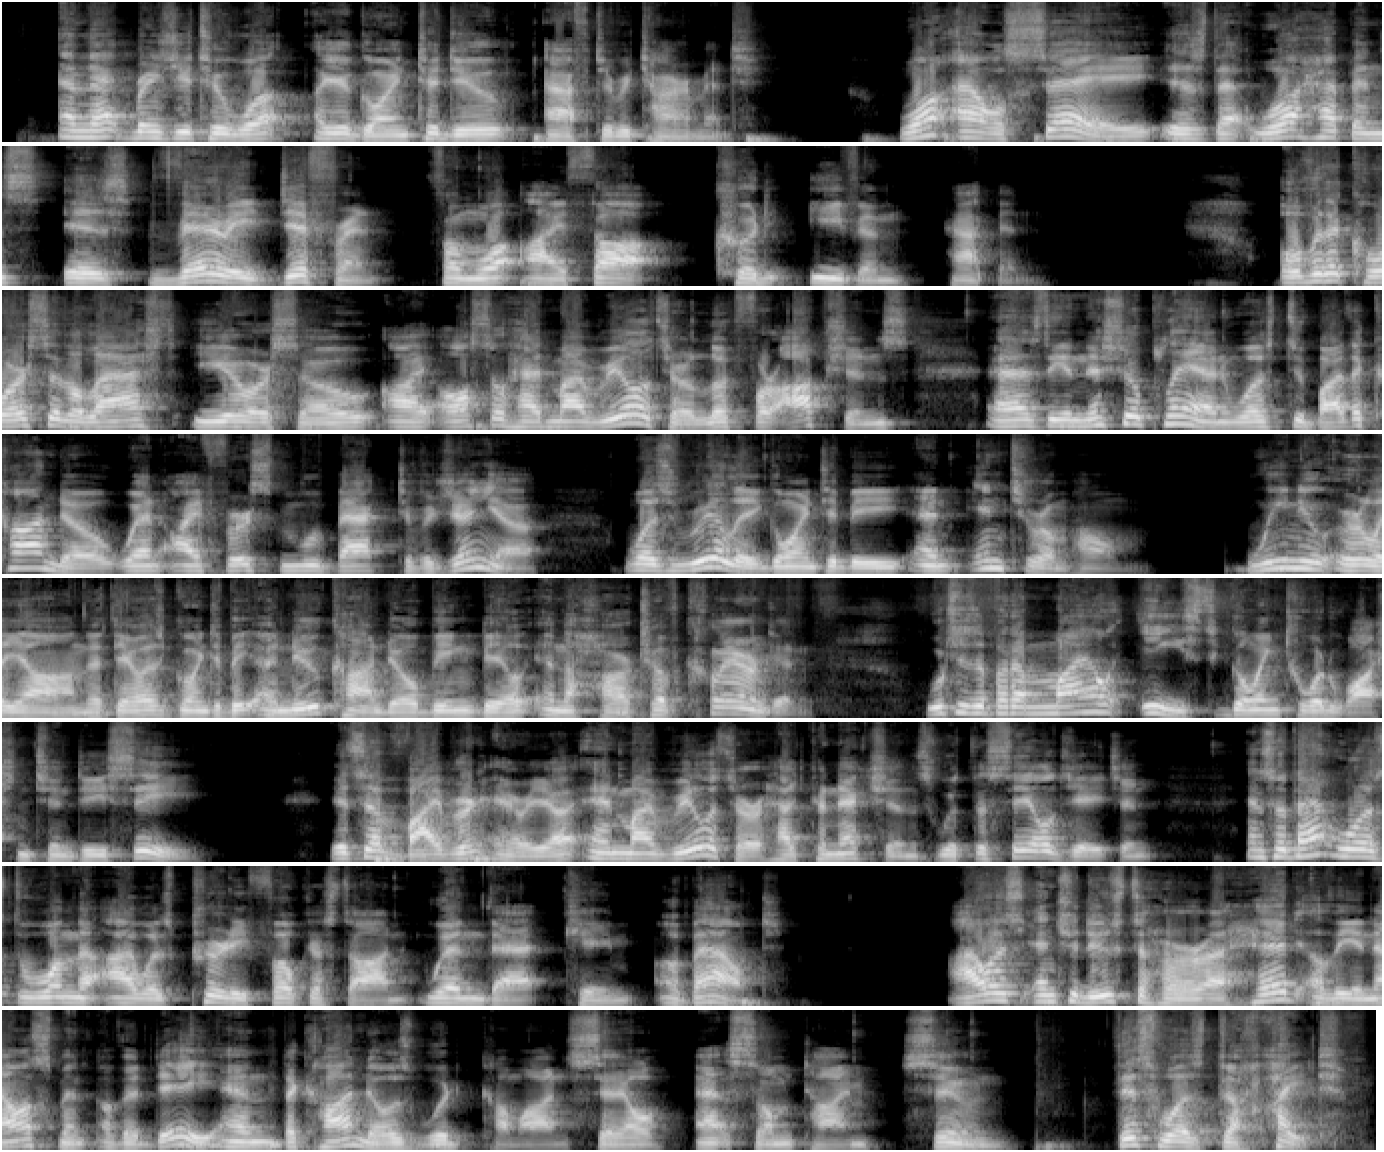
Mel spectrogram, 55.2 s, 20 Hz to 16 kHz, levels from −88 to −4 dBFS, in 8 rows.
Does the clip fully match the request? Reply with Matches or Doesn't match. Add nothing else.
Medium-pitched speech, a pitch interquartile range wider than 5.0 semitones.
Doesn't match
